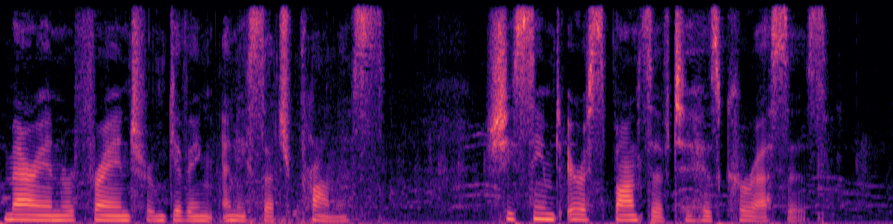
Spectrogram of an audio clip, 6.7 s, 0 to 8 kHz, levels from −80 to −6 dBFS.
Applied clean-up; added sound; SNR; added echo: none; Gurgling + Applause / Crowd; 20 dB; none.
